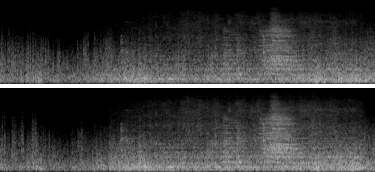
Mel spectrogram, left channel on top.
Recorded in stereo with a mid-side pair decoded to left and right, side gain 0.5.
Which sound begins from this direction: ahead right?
A sliding door, at 1.1 s.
